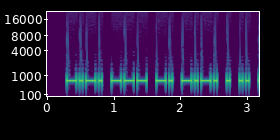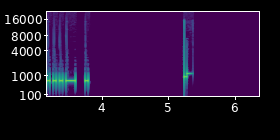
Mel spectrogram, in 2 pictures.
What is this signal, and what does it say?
Morse code, heard as a keyed tone, about 25 wpm, 700 Hz. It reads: CONCEIVE
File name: Eight Letter Words - 25wpm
